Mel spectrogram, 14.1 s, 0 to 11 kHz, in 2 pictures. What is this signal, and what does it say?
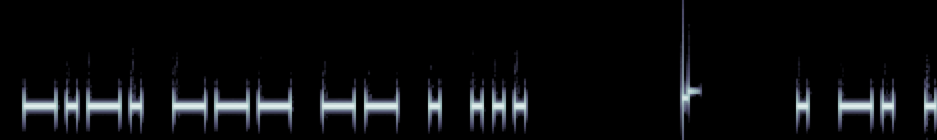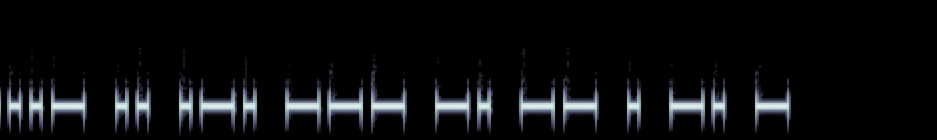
Morse code, heard as a keyed tone, about 15 wpm, 700 Hz. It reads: COMES ENVIRONMENT
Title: Sentences from Top 1000 Words - Review Part 5 - New Word Drill - 15wpm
